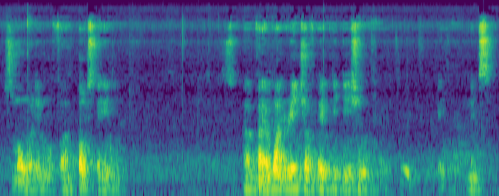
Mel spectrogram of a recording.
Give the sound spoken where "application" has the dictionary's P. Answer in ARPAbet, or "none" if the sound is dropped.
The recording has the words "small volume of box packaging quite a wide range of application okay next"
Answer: B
